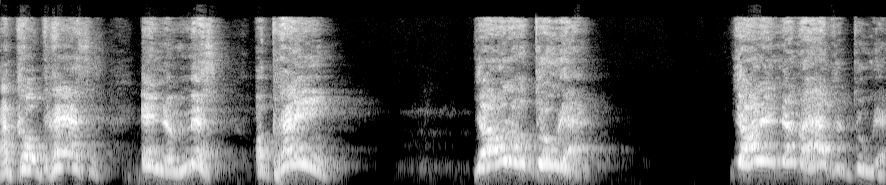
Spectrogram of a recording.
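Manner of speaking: angry, furious ranting outburst. Responding to people criticizing their work and record, crashing out. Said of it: "Michael Irvin crashing out".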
